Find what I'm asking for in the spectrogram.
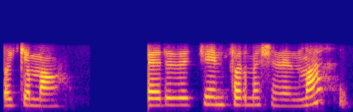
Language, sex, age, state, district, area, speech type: Tamil, female, 18-30, Tamil Nadu, Tiruvarur, rural, conversation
